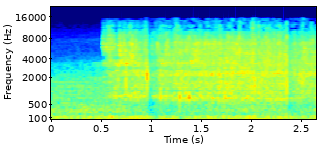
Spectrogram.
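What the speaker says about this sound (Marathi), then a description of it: "गोंयटा फोडी आता तळता" Marinated fish slices hit a hot frying pan and burst into a loud, steady sizzle that starts abruptly and keeps hissing close by without a break.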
